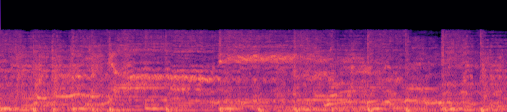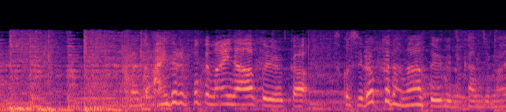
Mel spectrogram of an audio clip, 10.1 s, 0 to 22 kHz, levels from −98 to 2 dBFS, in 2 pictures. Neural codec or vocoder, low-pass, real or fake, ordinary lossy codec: codec, 16 kHz, 8 kbps, FreqCodec, smaller model; 7.2 kHz; fake; none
